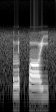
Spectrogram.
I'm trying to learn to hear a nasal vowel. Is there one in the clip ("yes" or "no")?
no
